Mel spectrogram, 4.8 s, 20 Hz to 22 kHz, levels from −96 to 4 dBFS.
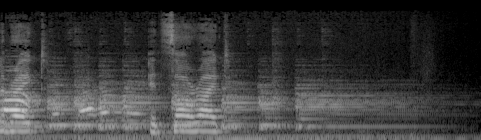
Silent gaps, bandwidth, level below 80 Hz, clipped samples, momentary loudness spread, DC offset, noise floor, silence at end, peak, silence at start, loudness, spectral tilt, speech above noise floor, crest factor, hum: none; 16.5 kHz; -52 dBFS; under 0.1%; 18 LU; under 0.1%; -58 dBFS; 0.65 s; -8 dBFS; 0 s; -30 LUFS; -4 dB/octave; 29 dB; 22 dB; none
